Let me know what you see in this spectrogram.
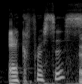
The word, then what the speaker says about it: ekphrasis: Or I think it's ekphrasis. – Okay, because I've been pronouncing it wrong then. – Well, it's not clear, but the accent's on the first syllable in Greek.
